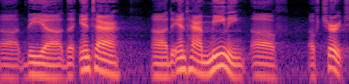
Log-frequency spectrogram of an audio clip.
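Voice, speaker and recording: Speaking very slowly in a very deep, low voice, a man with an American accent uses lively intonation. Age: 60s. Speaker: pastor. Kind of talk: casual chat.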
